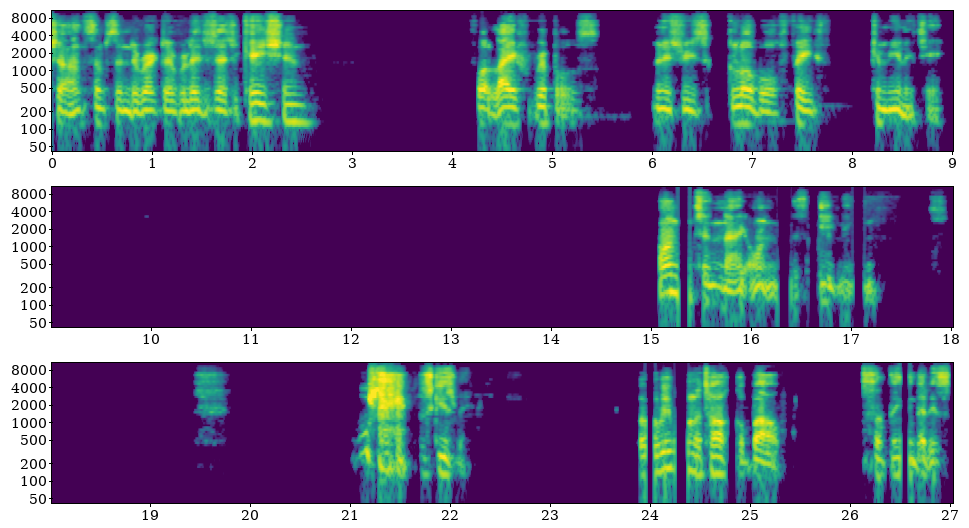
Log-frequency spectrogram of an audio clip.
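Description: A man speaks calmly and close up, with pauses, through a computer microphone.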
